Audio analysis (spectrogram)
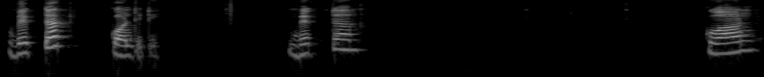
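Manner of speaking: Vector and quantity said apart with long pauses; dictating word by word so students can write. Shown as a demonstration. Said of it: "teacher dictating word by word".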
